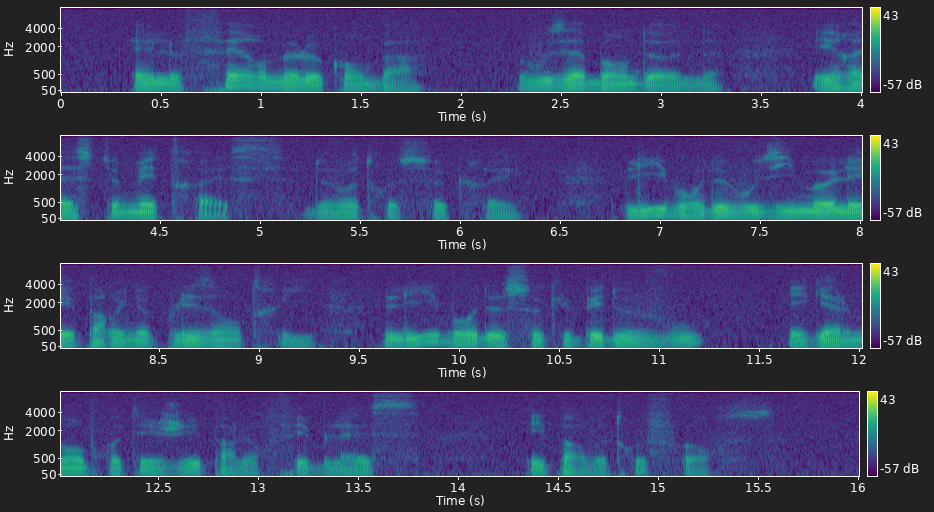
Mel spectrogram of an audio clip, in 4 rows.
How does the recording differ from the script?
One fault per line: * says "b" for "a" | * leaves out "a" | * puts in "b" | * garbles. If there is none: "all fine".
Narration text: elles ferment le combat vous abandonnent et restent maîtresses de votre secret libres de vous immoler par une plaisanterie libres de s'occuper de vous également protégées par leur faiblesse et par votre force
all fine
